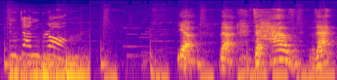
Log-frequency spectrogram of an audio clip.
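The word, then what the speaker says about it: Dunbroch: How's it pronounced? Dunbrook.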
